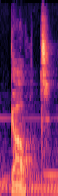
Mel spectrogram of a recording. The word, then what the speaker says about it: Galt: Lies Galt fun fact official Guidance just says it must be pronounced gut a self-proclaimed Haven for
